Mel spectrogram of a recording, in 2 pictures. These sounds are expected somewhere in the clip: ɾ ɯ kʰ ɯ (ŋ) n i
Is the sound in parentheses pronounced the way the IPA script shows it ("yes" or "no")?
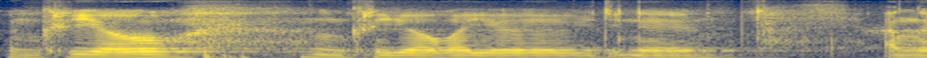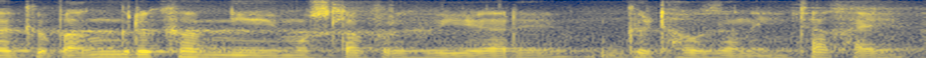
no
